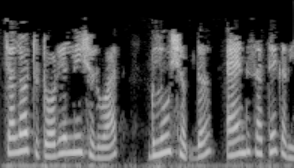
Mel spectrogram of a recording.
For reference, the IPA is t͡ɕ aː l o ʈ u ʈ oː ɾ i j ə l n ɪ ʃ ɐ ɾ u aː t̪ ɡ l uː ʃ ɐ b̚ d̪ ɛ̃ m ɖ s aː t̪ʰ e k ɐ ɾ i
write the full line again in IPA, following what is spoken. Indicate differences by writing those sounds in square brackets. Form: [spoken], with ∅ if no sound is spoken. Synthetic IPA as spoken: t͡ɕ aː l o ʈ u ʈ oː ɾ i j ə l n [i] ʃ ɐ ɾ u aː t̪ ɡ l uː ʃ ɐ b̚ d̪ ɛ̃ [ɳ] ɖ s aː t̪ʰ e k ɐ ɾ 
